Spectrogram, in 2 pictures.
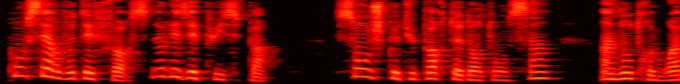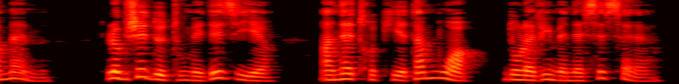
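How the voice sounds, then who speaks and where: A woman's voice: lowish voice, lively intonation, unhurried, warm tone. A woman voicing a menacing, feverishly exultant husband possessed by evil in a dramatic story reading. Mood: coaxing, ominous. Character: possessed husband, feverish, menacing, gloating over cursed violin.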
